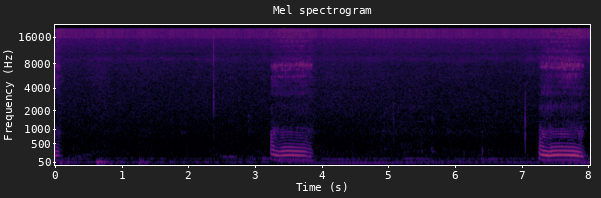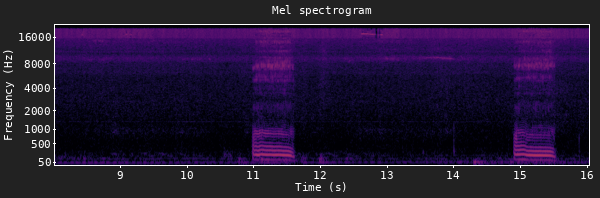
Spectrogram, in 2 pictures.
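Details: Sleeping Shih Tzu snoring indoors: four rich, harmonic nasal snorts about a second long, spaced roughly every four seconds, with faint soft breathing between them in a quiet room.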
